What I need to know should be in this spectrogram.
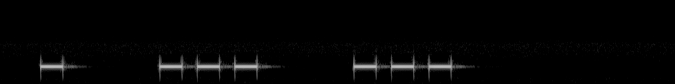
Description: Beep code, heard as beeps, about 830 Hz. 1-3-3. In Phoenix BIOS tables: chip or data line failure in the first 64 KB of memory.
